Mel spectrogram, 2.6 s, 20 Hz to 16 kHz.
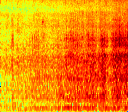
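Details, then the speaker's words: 1940 Minneapolis-Moline RTU tractor, started in third gear with the cut-off switch set correctly: steady low drone under load, building slightly as it pulls, no misfire or knock; normal running. "That's how easy it starts with the uh with the cut off switch in the right position."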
